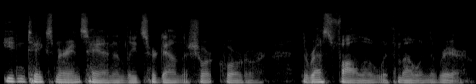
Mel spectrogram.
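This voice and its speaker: A man with a low, husky voice narrates a screenplay. He reads scene directions as scripted narration, and the sound is dry and close. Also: steady tone, brisk, warm tone, no echo. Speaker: narrator reading stage directions.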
